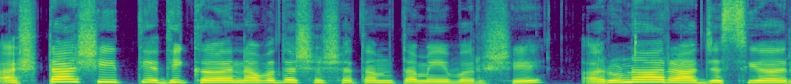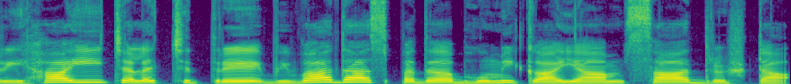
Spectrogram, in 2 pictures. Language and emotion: Sanskrit, neutral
